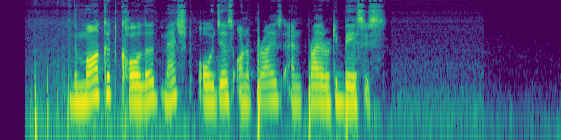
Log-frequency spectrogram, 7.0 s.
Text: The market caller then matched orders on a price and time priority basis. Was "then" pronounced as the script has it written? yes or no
no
